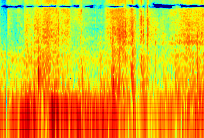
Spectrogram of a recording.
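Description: A paper bag rustles as cards are pushed into it.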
